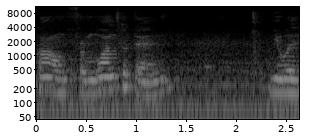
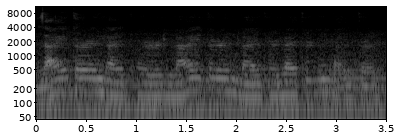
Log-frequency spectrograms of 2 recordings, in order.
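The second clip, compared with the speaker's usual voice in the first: softer and softer each time; fading hypnotic repetition; 3 semitones lower, 7 dB quieter than usual. Acted. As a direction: let it fade into a murmur.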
